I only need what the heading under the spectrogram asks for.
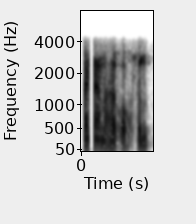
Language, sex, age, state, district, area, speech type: Assamese, male, 45-60, Assam, Goalpara, urban, conversation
